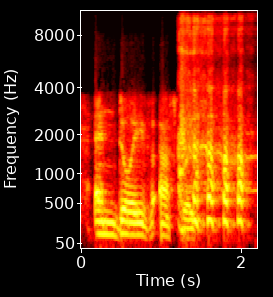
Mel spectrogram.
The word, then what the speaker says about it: Dave Astbury: It's endive Aspbury. I was I was wondering how you're uh you're pronouncing yours, but I was just turning to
